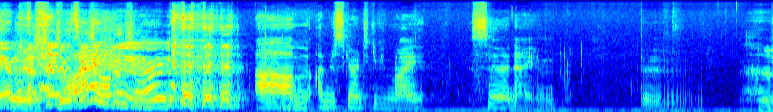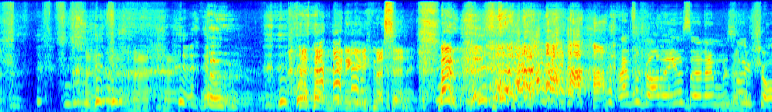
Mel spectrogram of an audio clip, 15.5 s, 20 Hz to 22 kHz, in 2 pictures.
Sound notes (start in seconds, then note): 12.7 laughing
